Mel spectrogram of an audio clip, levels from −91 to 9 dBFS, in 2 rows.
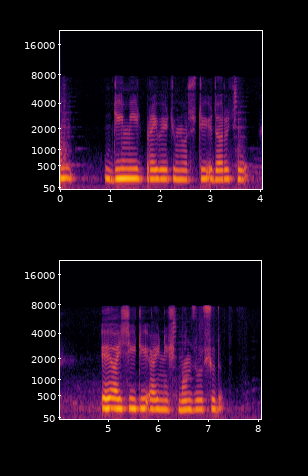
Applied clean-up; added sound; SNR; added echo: neural separator model SepFormer DNS4.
